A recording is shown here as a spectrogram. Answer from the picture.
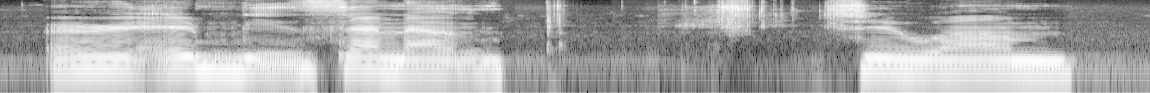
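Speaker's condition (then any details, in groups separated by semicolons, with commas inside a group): Muscular dystrophy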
